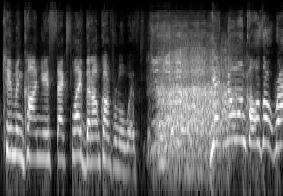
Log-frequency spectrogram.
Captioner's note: laughter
